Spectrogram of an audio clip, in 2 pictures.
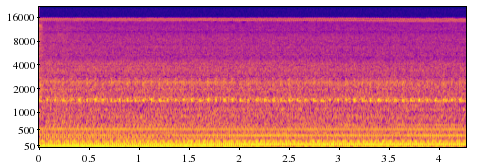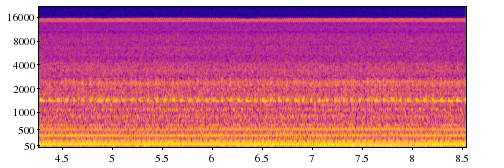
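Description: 2014 Ford Fusion's 2.5-litre four-cylinder engine idling steadily just after a cold start, heard from inside the cabin as an even low hum.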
